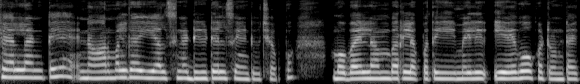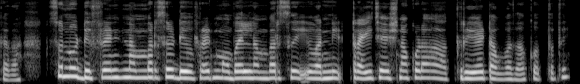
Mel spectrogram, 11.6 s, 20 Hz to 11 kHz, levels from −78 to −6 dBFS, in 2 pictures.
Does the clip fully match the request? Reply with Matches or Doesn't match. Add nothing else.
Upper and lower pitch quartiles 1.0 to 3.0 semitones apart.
Matches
